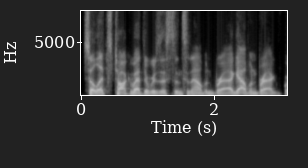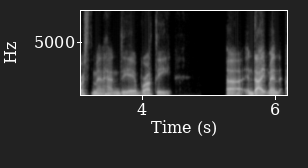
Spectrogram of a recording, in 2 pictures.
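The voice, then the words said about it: Hoarse voice, clearing throat. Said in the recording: “so I don't clear my throat ... I apologize for clearing my throat ... when I'm losing my voice”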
